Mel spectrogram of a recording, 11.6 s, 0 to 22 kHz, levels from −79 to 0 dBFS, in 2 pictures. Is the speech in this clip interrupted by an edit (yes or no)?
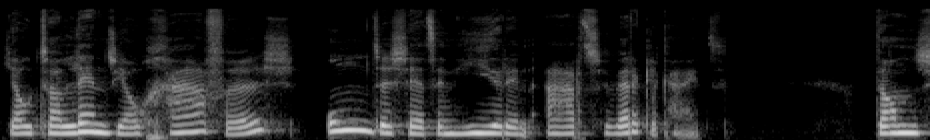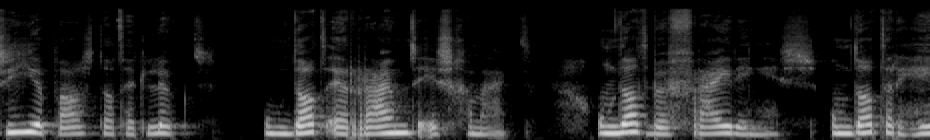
yes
